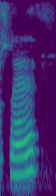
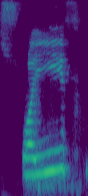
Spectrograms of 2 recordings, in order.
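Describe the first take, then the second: First: The vowel sounds closer to 'e'. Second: The vowel sounds closer to 'ee'. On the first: The speaker calls it wrong. "ये मजहूल आवाज़ है" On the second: The speaker calls it right. "मारूफ आवाज़ है"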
